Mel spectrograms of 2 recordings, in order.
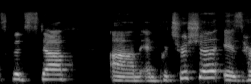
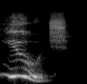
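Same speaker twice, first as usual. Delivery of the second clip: excited; 10 semitones higher, 4 dB louder than usual. Real, not acted. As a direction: burst out much higher, a bit louder. Stressing importance of accountability partner.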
